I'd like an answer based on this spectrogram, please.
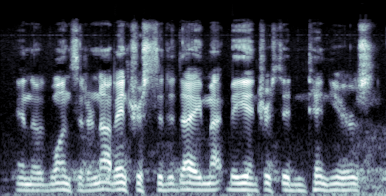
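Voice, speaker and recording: With a Texan accent, a man speaks at medium pitch in a dark, mellow tone. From Texas. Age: 70s. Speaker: vlogger. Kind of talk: casual chat. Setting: outdoors walking dogs. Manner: slow and distinct.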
